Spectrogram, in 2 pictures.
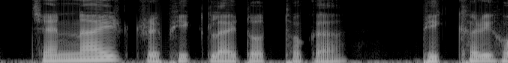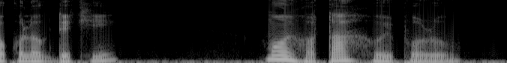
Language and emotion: Assamese, sad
